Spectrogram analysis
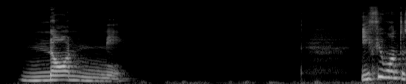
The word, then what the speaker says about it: nonni: Together, the grandparents are nonni. Nonni.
